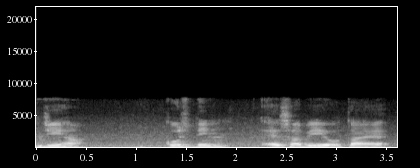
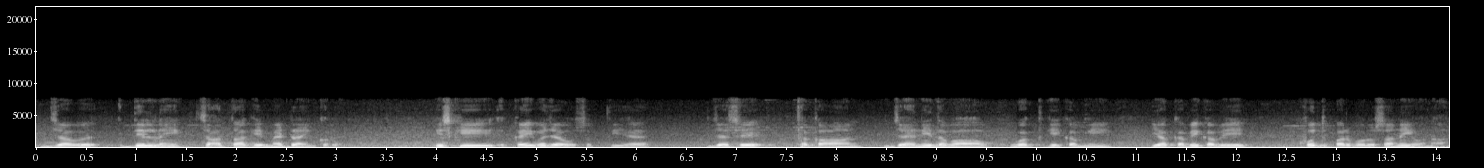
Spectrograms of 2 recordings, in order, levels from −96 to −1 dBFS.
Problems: constant background noise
